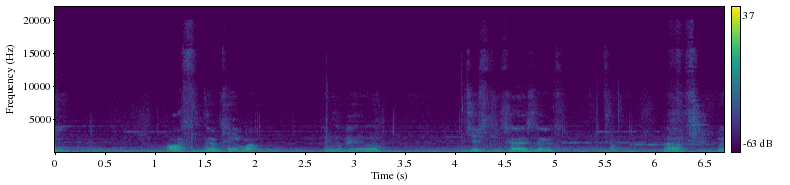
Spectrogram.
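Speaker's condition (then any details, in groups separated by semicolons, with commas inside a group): Cerebral palsy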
